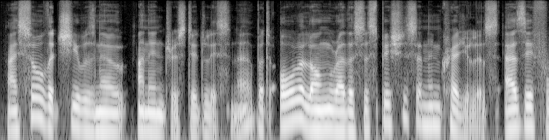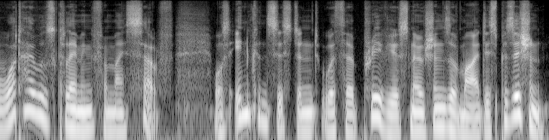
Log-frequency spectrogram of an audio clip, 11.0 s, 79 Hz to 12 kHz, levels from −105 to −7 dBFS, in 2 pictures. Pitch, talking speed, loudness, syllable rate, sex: 125 Hz, 175 wpm, -19 LUFS, 5.4 syllables/s, male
